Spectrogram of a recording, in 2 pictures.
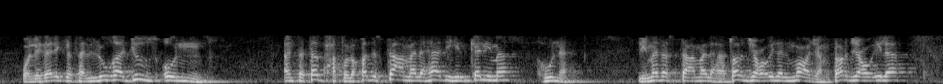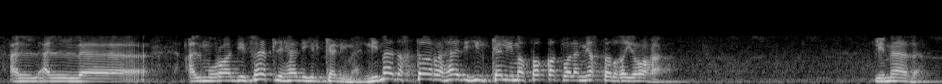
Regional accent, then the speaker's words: Egypt; الذي يسمى عندنا في مصر الهباب

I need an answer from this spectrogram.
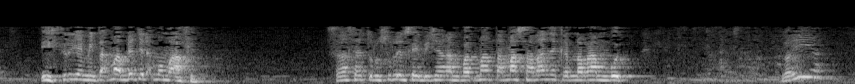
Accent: Makassar, South Sulawesi, Indonesia; Di Makassar, karena saya dari Makassar, ada kebiasaan orang Makassar

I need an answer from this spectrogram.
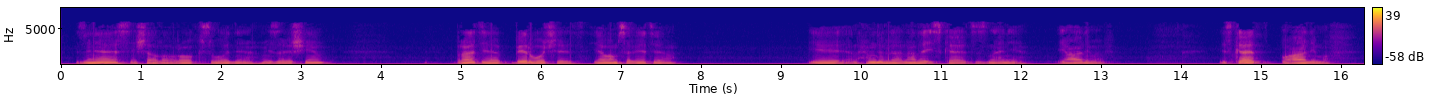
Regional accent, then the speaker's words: Russia; Я сам россиянин.

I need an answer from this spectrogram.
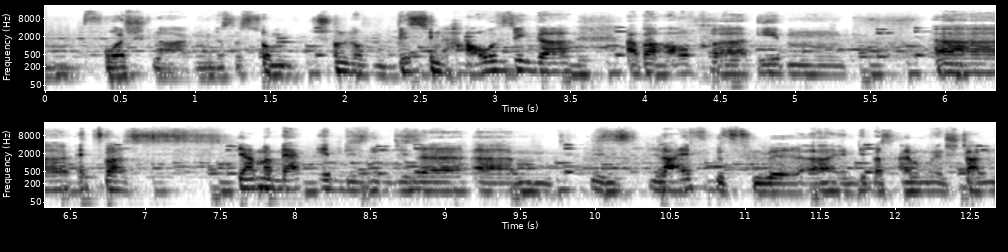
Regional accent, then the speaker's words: Rhineland, Germany; moved away as an adult; now in Berlin, Germany; ich habe vorher 8 Jahre in Berlin gewohnt oder knapp 8 Jahre davor, 29 Jahre im Rheinland, wo ich aufgewachsen bin auch und bin aber aus dem Dorf nach Berlin gezogen

